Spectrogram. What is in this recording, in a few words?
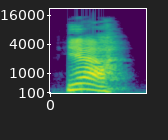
yes, teengirl; survivor voice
